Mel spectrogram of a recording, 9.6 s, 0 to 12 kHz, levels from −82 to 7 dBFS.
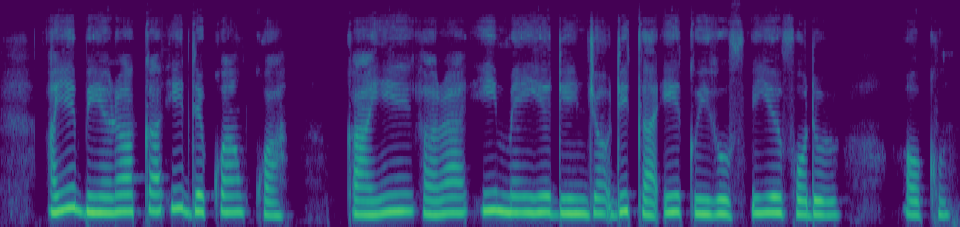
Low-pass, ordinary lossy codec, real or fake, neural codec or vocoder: none; none; fake; codec, 24 kHz, 0.9 kbps, WavTokenizer, medium speech release version 2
